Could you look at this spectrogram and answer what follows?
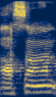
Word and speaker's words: Assam: And it's pronounced Assam.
